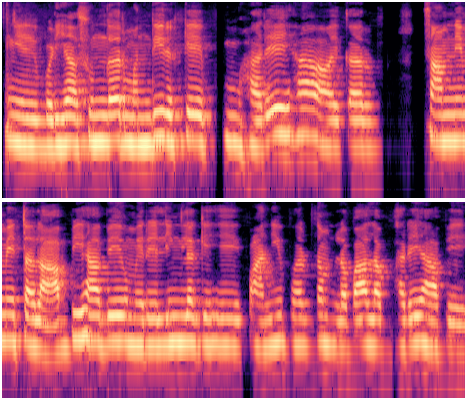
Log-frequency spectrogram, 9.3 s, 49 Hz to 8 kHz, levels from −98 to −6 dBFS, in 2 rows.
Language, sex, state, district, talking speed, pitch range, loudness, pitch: Chhattisgarhi, female, Chhattisgarh, Raigarh, 140 wpm, 190-210 Hz, -16 LUFS, 200 Hz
